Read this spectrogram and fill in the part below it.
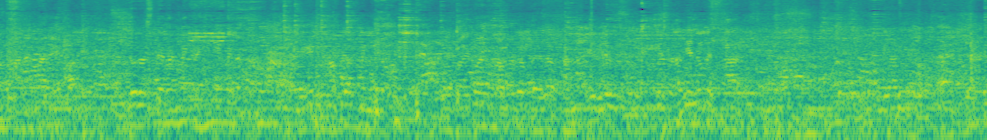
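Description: A crowd of people chatters all around in a busy, echoing room.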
